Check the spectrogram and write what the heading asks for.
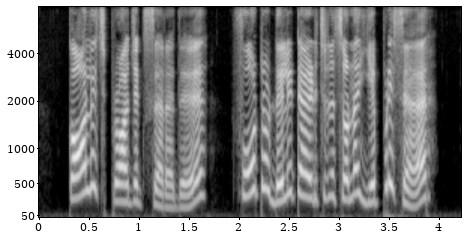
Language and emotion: Tamil, angry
